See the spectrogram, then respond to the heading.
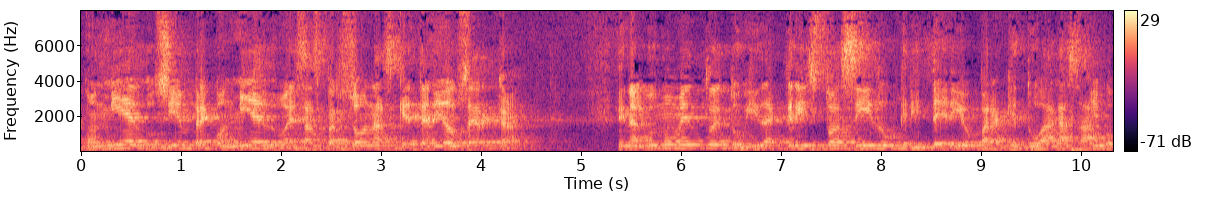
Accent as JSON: {"language": "Spanish", "country": "Colombia", "lives_now": "Peru", "said": "la tristeza de país de donde yo vengo, Colombia, ya tiene autorizado eso."}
